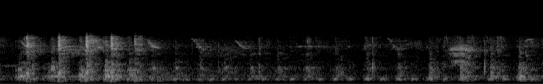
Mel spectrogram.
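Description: Chickens clucking in a quick run of short calls, busiest in the first second or so.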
